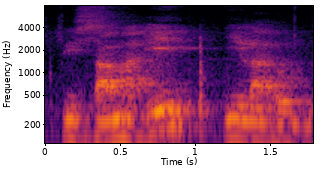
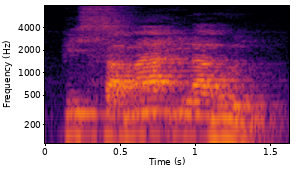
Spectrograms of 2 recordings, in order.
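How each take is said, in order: First: Both glottal stops are clearly pronounced. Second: The first glottal stop is dropped entirely. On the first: "dengan menjelaskan dua hamzah" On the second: "menggugurkan hamzah yang pertama"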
